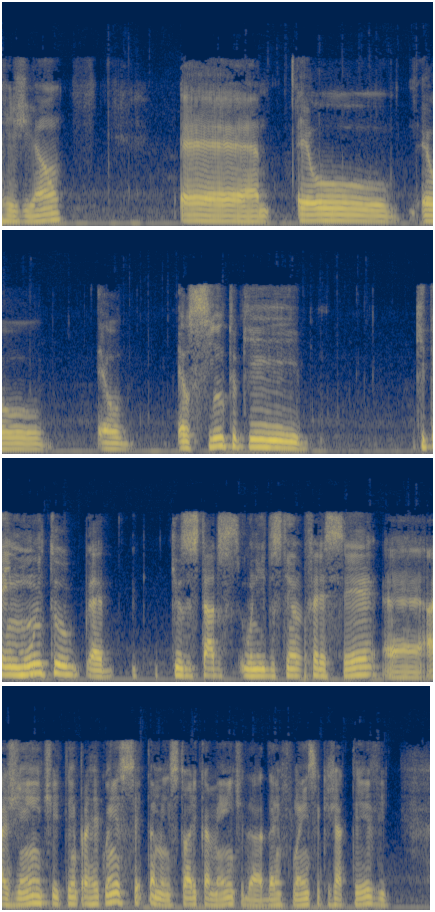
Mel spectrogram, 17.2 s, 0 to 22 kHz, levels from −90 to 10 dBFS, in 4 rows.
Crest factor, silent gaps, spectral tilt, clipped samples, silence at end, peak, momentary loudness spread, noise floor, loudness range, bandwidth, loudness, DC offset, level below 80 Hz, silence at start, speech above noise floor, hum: 14 dB; none; -5.5 dB/octave; under 0.1%; 0 s; 0 dBFS; 11 LU; -44 dBFS; 3 LU; 8.6 kHz; -14 LUFS; under 0.1%; -40 dBFS; 0 s; 31 dB; none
